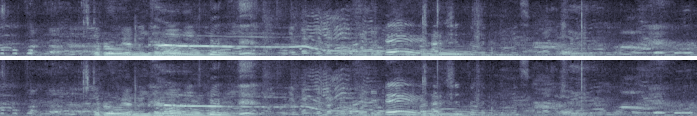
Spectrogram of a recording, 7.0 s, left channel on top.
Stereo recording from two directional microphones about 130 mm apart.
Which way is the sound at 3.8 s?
25° right (ahead or behind).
